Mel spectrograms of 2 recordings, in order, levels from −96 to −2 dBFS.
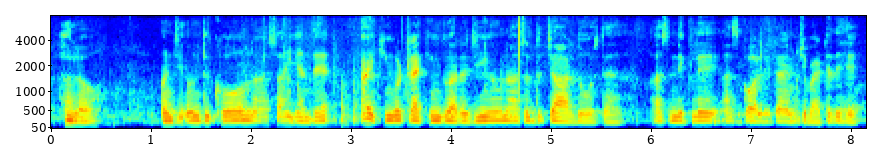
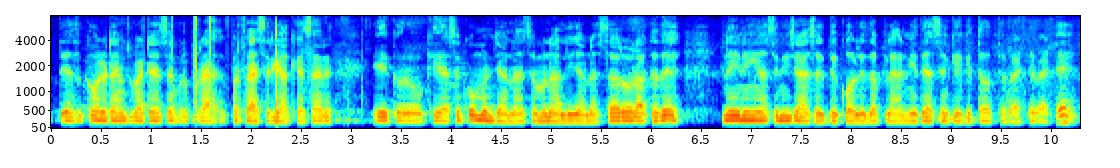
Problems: none marked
